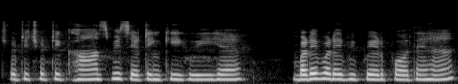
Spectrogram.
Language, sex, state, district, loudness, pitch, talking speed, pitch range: Hindi, female, Bihar, Patna, -18 LUFS, 230 Hz, 185 wpm, 225-245 Hz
